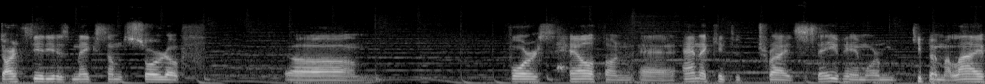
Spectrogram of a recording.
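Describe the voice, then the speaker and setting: Music plays in the background as a man speaks. His pace is very slow and his intonation fairly even. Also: medium pitch for a man. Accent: Spanish. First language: Spanish. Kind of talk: casual podcast conversation.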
